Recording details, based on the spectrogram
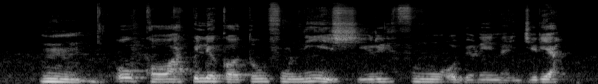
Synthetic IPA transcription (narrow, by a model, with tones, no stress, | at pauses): o˦kɔ˧a˧k͡pi˦le˦kɔ˧to˦n̩˦fũ˦nĩ˦i˦˨ʃi˨˦ɾi˦fũ˦o˧bĩ˨ɾ̃ĩ˧nã˨i˨d͡ʒi˨˦ɾi˦a˦˨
